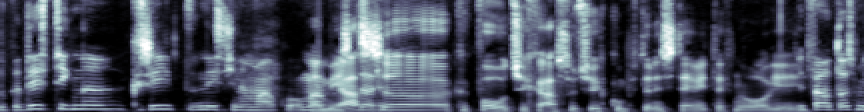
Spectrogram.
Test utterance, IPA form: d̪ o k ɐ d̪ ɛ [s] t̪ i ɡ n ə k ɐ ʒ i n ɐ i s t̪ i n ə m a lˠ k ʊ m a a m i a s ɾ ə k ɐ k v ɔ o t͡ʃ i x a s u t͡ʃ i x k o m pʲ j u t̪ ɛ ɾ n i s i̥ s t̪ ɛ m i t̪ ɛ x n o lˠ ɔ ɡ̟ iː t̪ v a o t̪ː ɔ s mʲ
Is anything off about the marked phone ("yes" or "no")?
no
